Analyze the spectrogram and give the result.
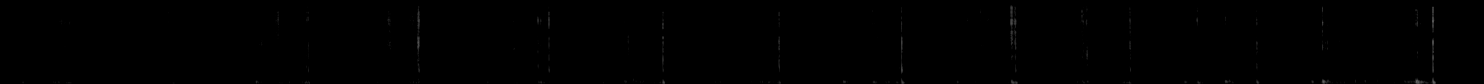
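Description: A small, thin, flat strip of sealed foil condom wrappers, held in both hands with the contents not visible, is scratched and rubbed with the fingernails. About a dozen short bursts of crisp, bright crinkling scratches come in a loose rhythm, with little low end. Each burst ends almost instantly with no ring.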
